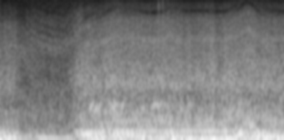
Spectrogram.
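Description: A Land Rover Defender driven off-road in the BeamNG driving game, its engine droning loudly and steadily, rising in pitch as it accelerates, with some tyre noise and no talking.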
